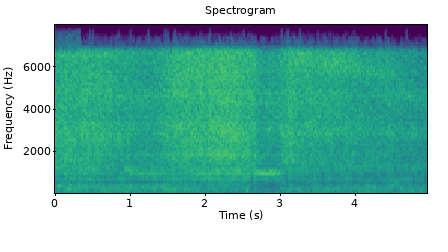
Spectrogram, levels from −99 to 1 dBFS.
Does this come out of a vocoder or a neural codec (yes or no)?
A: yes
